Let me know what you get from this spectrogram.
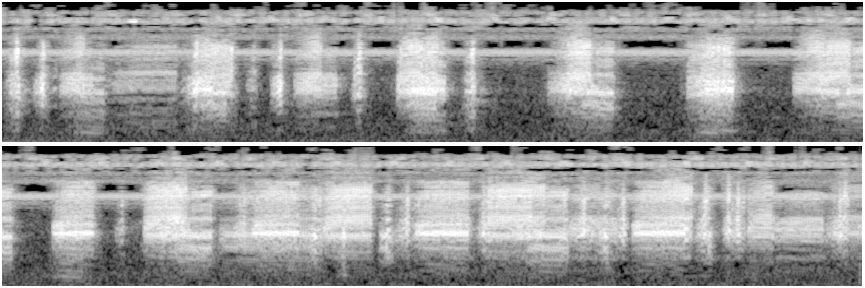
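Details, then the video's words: Waterside frogs giving rough, buzzy croaks in separate bursts roughly every half second to a second, some with a brief tonal note, over a steady faint high hum. "Frog Lullaby: Relax to the Sound of Croaking Frogs"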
